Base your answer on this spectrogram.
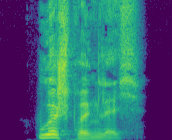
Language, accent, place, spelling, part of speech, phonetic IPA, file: German, Germany, Berlin, ursprünglich, adjective, [ˈʔu(ː)ɐ̯.ʃpʁʏŋ.lɪç], De-ursprünglich.ogg
- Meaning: 1. original, initial, first 2. original, authentic, genuine, unadulterated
